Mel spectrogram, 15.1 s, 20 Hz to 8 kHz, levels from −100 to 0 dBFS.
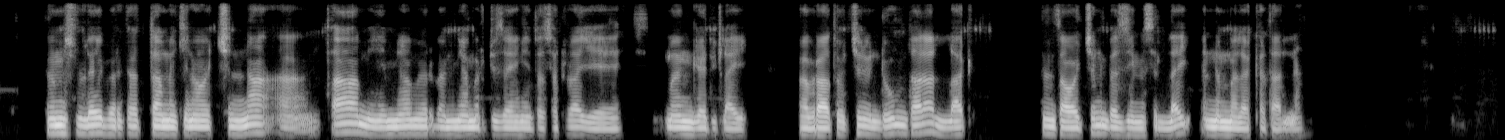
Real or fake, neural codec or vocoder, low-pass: fake; codec, 16 kHz, 6 kbps, DAC; 7.2 kHz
